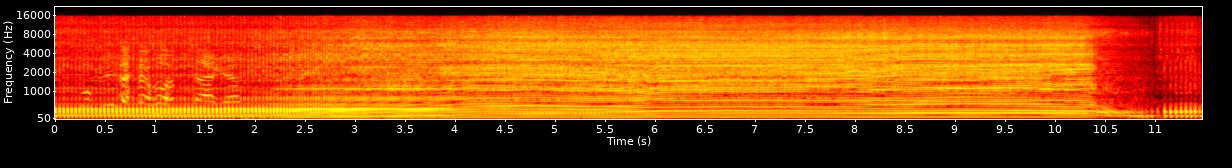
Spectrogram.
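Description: A dirt bike engine idles with a rattling putter, then revs up and holds a steady high drone before cutting out.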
